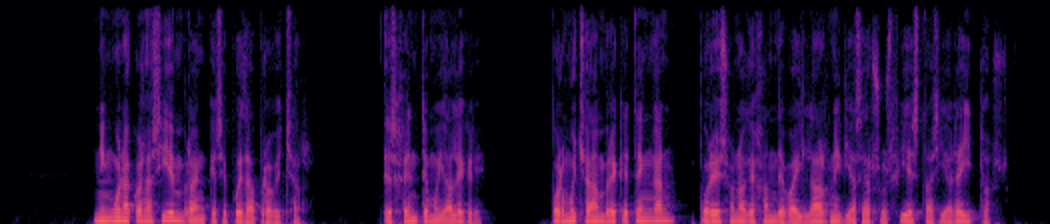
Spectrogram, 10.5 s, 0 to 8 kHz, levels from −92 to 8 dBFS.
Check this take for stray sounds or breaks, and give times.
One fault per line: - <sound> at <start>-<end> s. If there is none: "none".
none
